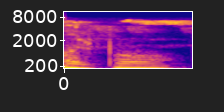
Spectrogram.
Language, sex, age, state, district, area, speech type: Santali, male, 18-30, West Bengal, Birbhum, rural, spontaneous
